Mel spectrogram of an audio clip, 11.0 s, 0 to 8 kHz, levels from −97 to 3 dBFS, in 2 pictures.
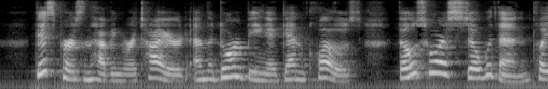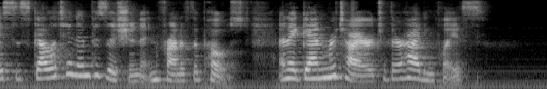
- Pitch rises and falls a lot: Yes, wide, 6.7 semitones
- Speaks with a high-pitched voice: Yes, high, 235 Hz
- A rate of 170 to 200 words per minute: Yes, average, 175 wpm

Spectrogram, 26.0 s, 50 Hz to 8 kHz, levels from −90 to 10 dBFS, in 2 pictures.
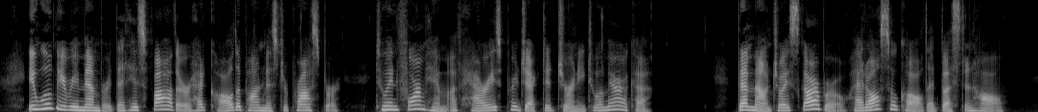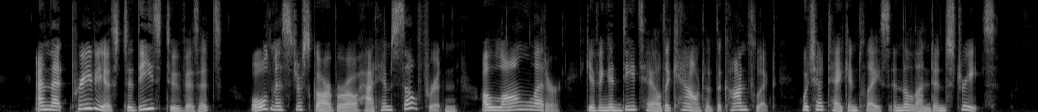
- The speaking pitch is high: Yes, high, 205 Hz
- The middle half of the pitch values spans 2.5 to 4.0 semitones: No, wide, 5.5 semitones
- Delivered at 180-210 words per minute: No, average, 140 wpm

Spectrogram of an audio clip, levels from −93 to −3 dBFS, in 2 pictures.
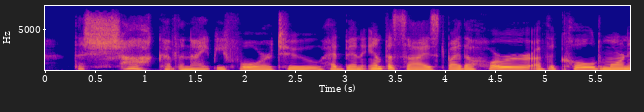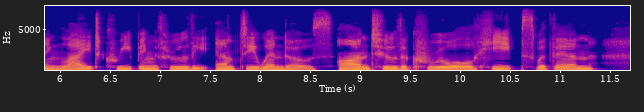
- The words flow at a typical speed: Yes, average, 150 wpm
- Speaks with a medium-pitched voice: Yes, medium, 175 Hz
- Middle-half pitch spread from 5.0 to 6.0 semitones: No, average, 4.2 semitones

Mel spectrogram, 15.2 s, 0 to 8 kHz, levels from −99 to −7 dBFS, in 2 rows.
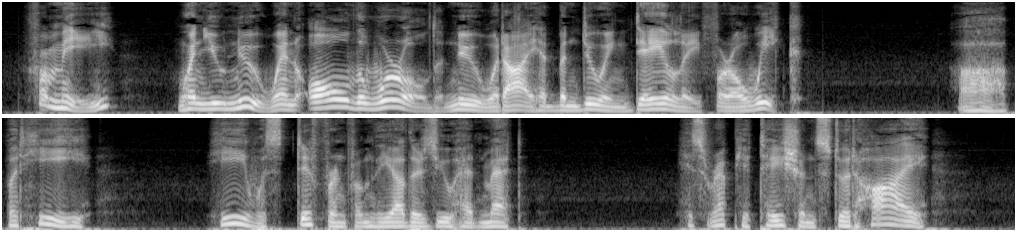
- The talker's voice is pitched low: Yes, low, 120 Hz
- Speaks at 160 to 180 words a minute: No, average, 140 wpm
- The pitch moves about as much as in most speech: No, wide, 6.4 semitones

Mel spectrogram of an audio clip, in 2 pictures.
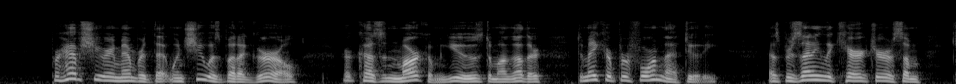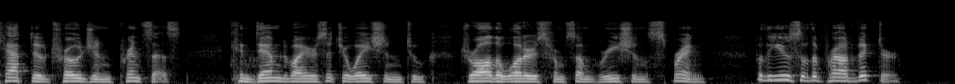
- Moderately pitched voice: Yes, medium, 145 Hz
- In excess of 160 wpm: No, average, 155 wpm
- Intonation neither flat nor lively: Yes, average, 4.4 semitones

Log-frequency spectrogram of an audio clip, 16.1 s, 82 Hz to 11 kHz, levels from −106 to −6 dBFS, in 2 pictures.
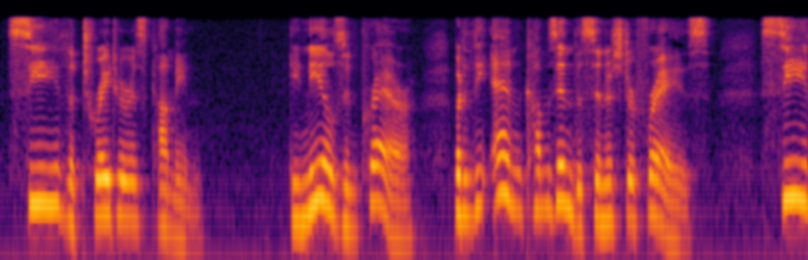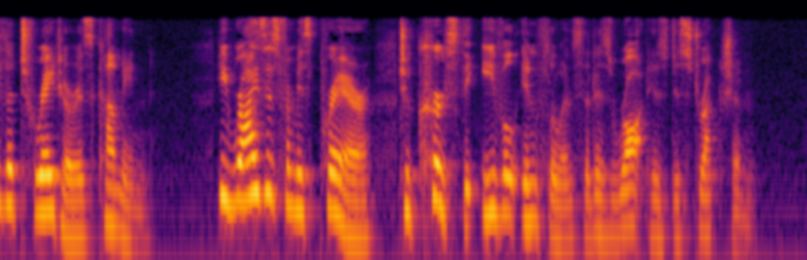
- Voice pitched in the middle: Yes, medium, 180 Hz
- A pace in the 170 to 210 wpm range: No, average, 140 wpm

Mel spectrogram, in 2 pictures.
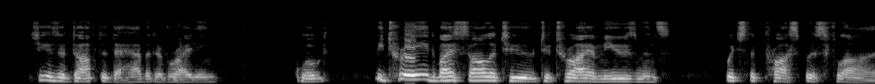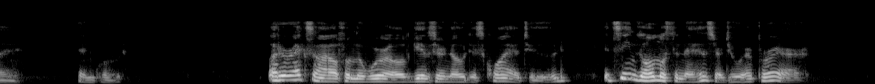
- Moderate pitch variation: No, wide, 5.9 semitones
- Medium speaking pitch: Yes, medium, 150 Hz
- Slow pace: Yes, slow, 120 wpm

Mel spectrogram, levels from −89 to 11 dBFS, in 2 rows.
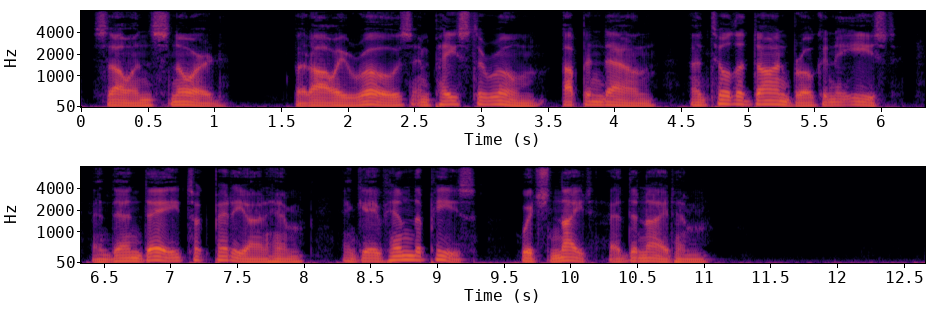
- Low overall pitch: Yes, very low, 85 Hz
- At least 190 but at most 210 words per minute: No, average, 165 wpm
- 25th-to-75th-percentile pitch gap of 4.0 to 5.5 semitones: Yes, average, 4.5 semitones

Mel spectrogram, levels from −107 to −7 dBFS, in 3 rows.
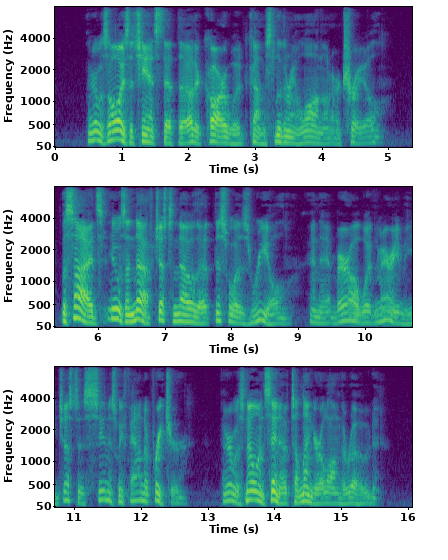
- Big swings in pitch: Yes, wide, 5.7 semitones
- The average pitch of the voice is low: Yes, low, 130 Hz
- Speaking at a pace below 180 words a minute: No, average, 185 wpm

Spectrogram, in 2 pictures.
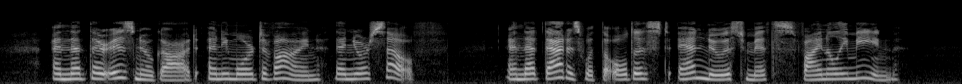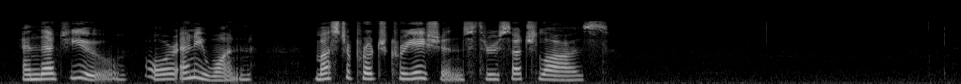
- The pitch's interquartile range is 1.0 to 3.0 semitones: Yes, narrow, 2.4 semitones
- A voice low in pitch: No, high, 245 Hz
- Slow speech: Yes, slow, 110 wpm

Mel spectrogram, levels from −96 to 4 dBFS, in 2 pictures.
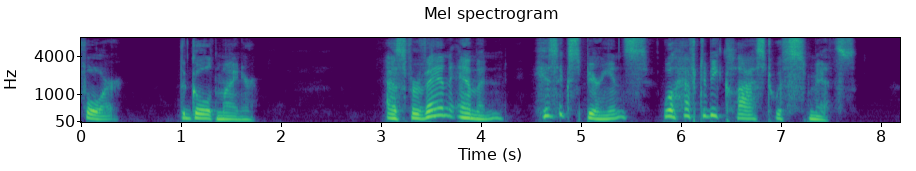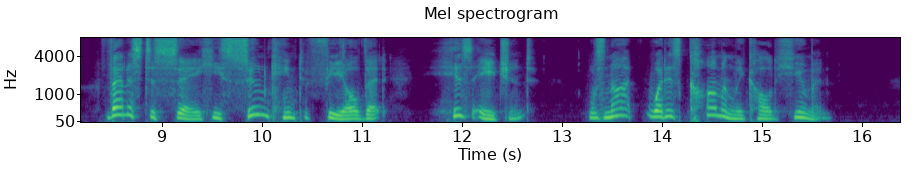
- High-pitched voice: No, medium, 160 Hz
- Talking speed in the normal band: No, slow, 130 wpm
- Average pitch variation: No, wide, 8.0 semitones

